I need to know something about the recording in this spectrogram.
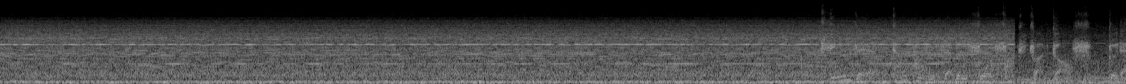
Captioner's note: radio chatter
